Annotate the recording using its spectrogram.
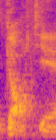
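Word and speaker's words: Gotye: Suddenly everybody's like, God, and I always thought it was just Got, and that was his name, but apparently it's Got Yeah, and I've been saying it wrong, which is a stupid name for starters.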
